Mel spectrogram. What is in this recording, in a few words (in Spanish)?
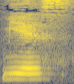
"mies", Silabas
